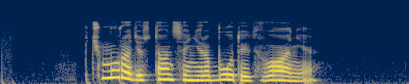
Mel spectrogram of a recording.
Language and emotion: Russian, sad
